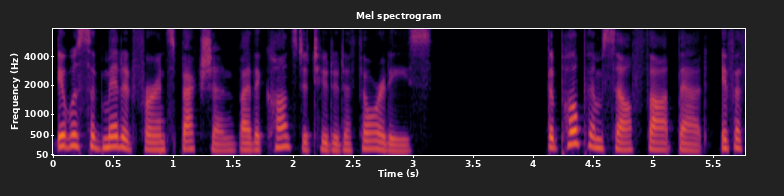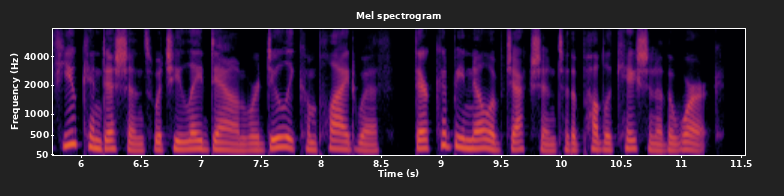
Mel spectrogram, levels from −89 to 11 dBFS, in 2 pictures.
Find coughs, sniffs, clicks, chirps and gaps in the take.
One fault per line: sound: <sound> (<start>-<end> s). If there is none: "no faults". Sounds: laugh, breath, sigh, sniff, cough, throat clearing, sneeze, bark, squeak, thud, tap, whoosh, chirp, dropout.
no faults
